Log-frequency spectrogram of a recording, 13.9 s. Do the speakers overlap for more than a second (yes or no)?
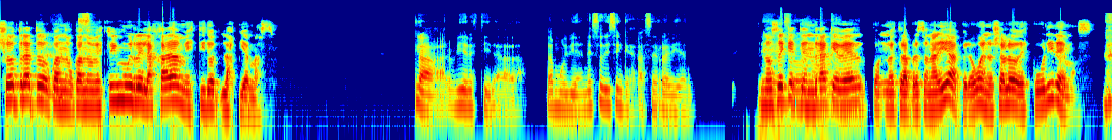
yes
